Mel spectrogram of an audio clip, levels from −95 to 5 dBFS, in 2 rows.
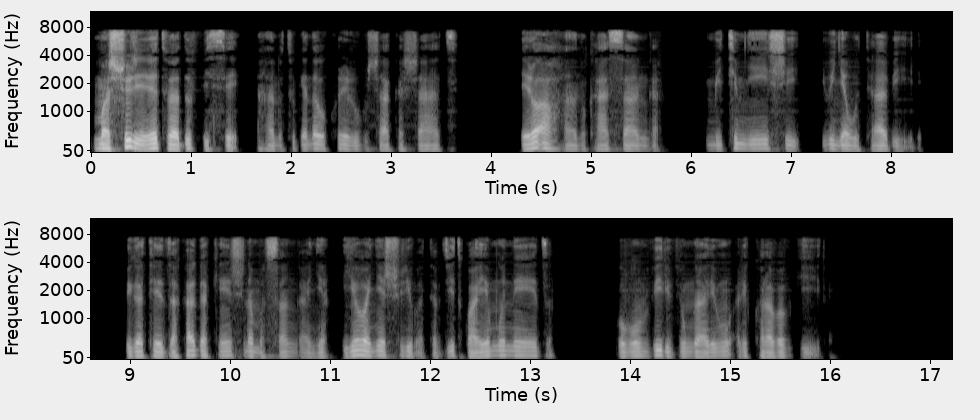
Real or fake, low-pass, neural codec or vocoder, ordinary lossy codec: real; 7.2 kHz; none; MP3, 48 kbps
